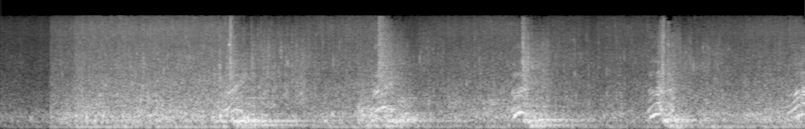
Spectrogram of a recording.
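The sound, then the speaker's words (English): A man rams his back against a stuck door while wading through water below deck on a boat. There are four dull, evenly spaced thuds over a constant sloshing wash of water. “Holding a handle at the side of the door and a beam above him, he rams against the door with his back.”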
